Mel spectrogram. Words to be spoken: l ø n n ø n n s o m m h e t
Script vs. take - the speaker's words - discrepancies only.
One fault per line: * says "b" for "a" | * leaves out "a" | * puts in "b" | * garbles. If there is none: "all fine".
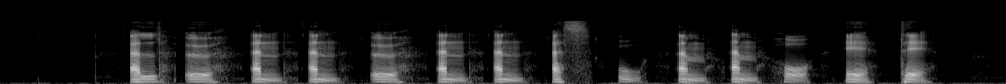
all fine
